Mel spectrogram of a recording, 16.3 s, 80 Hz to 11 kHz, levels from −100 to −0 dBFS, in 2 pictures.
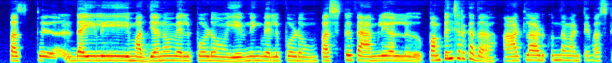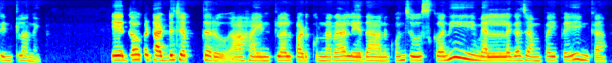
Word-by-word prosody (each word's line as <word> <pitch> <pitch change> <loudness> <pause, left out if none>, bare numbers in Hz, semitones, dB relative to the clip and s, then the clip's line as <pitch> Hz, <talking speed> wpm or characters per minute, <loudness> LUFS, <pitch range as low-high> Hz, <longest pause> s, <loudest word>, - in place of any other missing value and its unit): First 220 0 -1 0.5
daily 225 +1 +5 0.4
మధ్యాహ్నం 210 +3 +1
వెళ్ళిపోవడం, 215 0 -1 0.2
evening 215 +3 -1
వెళ్ళిపోవడం, 210 0 -2 0.2
ఫస్ట్ 200 +4 0
ఫ్యామిలీ 220 +1 +2
ఒళ్ళు 225 -1 -2 0.3
పంపించరు 320 +7 +3
కదా! 225 -7 -1 0.4
ఆటలడుకుందాం 240 +1 -2
అంటే 225 0 -10
ఫస్ట్ 215 0 -10
ఇంట్లోని. 215 -2 -8 1.1
ఏదో 460 - +4
ఒకటి 255 -1 -2
అడ్డు 225 +1 +5
చెప్తరు 235 -4 0 0.2
ఆహా! 205 +1 -4
ఇంట్లో‌ళ్ళు 215 +1 -1
పడుకున్నారా? 205 +1 -3
లేదా? 205 +1 -1
అనుకుని 205 +3 -6
చూసుకొని, 220 - +2 0.3
మెల్లగా 205 +2 +1
జంప్ 205 -1 -6
అయిపోయి, 210 +2 -2
ఇంకా 195 -5 -7
215 Hz, 105 wpm, -20 LUFS, 205-230 Hz, 1.1 s, daily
